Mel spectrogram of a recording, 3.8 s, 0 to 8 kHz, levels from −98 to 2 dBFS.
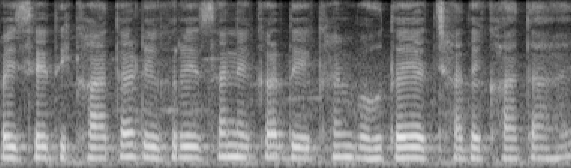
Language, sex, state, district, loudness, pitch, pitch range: Bhojpuri, female, Uttar Pradesh, Deoria, -17 LUFS, 190 Hz, 185-200 Hz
